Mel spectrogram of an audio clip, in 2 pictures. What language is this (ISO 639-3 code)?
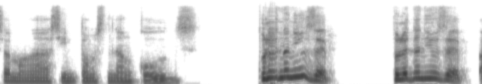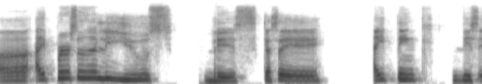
fil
